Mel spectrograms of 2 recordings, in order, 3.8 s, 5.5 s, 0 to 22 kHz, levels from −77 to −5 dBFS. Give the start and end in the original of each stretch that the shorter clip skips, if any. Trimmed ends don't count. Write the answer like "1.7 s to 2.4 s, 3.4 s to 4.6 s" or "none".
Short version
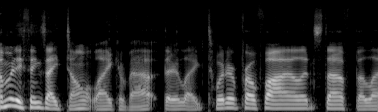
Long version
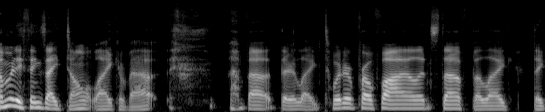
1.6 s to 2.8 s

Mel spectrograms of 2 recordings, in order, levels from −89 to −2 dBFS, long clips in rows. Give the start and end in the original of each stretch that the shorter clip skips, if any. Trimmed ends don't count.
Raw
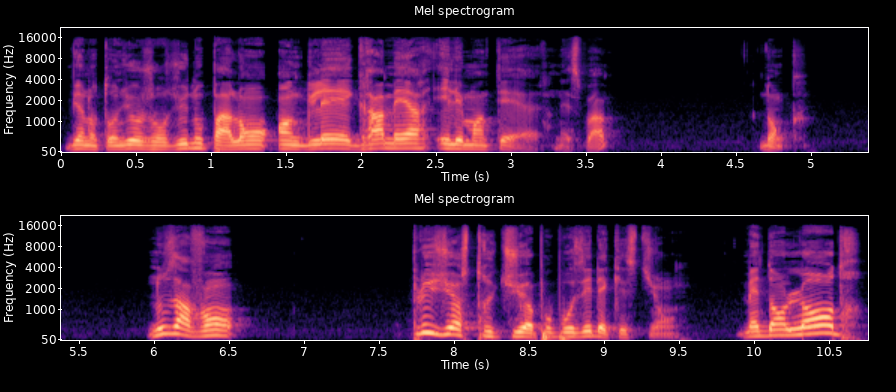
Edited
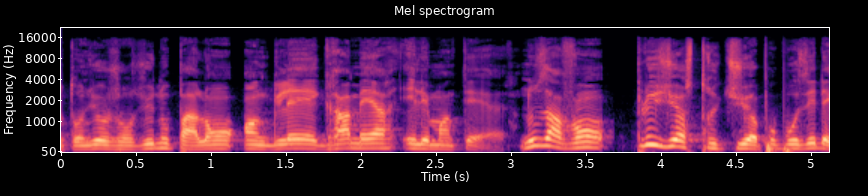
3.1 s to 5.8 s, 6.6 s to 7.6 s

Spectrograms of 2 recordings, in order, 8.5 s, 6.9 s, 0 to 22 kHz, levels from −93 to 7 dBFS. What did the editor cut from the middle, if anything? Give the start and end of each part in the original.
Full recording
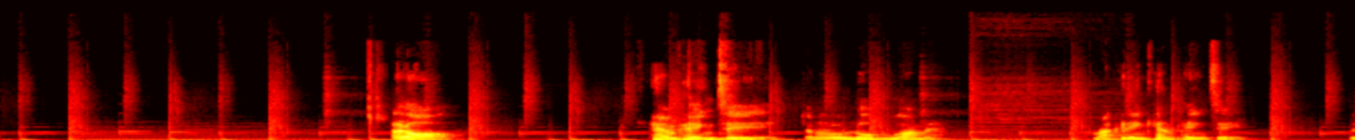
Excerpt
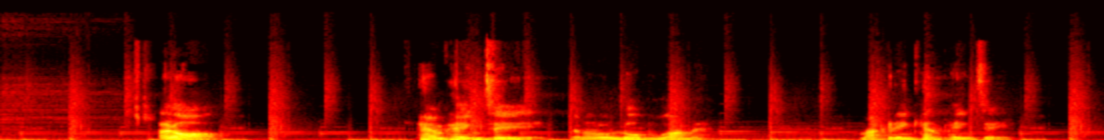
2.2 s to 2.4 s

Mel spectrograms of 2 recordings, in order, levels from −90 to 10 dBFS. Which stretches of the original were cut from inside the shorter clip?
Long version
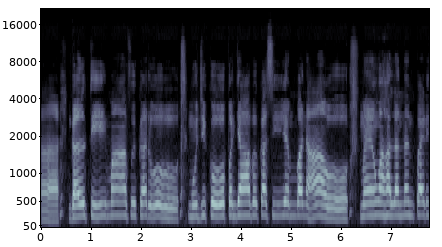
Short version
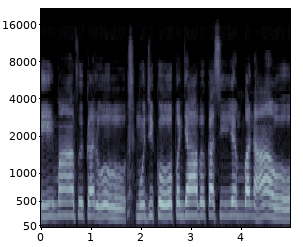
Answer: none

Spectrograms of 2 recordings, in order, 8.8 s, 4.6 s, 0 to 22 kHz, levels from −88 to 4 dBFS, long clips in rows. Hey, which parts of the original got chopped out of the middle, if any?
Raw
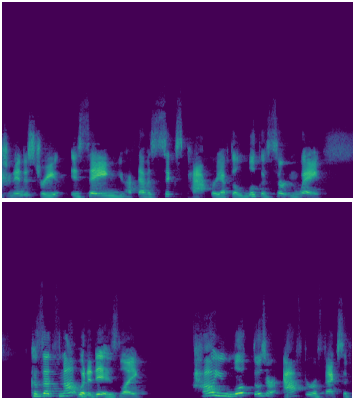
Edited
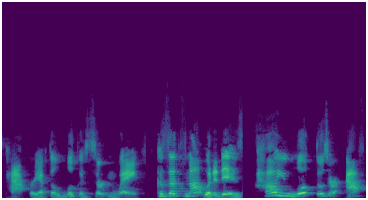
4.0 s to 4.6 s, 5.8 s to 6.6 s

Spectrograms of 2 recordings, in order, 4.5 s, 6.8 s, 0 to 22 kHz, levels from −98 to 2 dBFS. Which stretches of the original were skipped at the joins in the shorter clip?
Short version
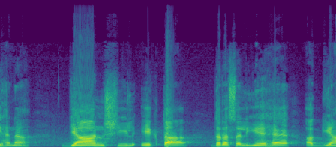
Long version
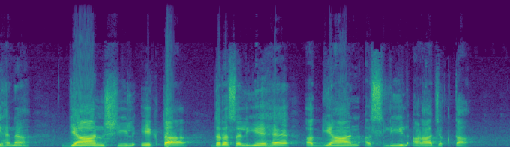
none

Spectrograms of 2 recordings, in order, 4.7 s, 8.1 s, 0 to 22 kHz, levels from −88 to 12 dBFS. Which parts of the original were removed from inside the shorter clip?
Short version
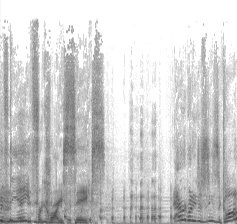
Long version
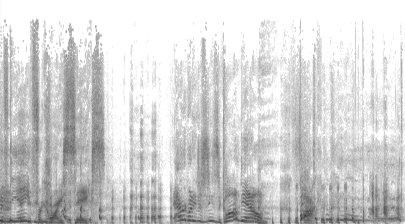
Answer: none

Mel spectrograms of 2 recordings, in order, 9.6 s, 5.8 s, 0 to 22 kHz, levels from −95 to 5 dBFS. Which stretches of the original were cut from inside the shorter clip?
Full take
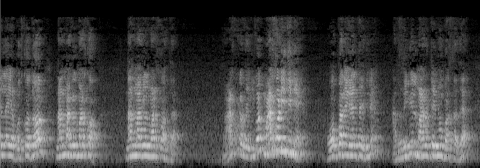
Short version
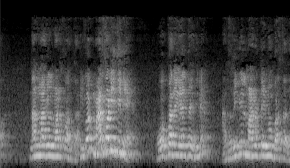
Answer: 3.5 s to 5.0 s

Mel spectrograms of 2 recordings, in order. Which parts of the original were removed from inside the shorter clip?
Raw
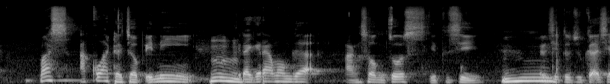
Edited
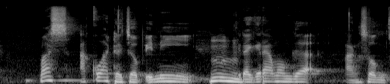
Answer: none

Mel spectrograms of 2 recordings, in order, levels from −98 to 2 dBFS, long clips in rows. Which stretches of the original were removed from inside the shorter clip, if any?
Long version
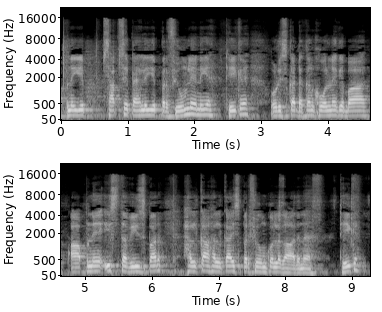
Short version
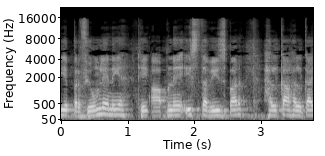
2.6 s to 4.7 s

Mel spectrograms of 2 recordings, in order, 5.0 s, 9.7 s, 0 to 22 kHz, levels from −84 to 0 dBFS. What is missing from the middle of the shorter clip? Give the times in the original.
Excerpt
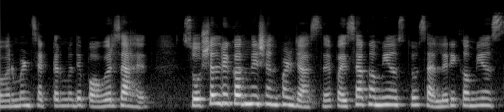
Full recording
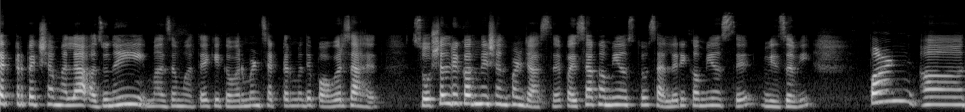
none

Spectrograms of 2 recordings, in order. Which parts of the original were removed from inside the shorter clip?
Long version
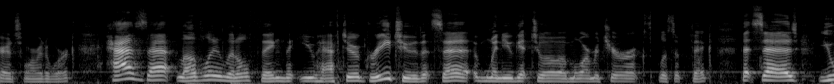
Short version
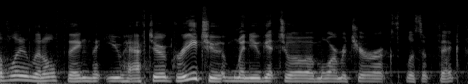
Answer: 4.2 s to 4.7 s

